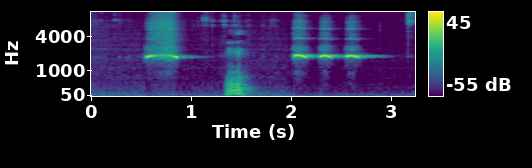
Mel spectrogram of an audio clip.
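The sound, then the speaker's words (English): A shrill whistle is blown: one sustained blast, a brief low buzzy sound, then three quick, loud toots in a row. “I have a whistle.”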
